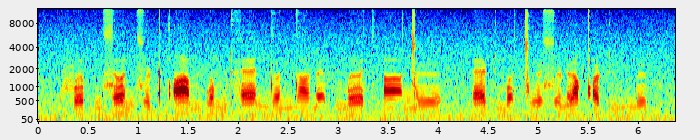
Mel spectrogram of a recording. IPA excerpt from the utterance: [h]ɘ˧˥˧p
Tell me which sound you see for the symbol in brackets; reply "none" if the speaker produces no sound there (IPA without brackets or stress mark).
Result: f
